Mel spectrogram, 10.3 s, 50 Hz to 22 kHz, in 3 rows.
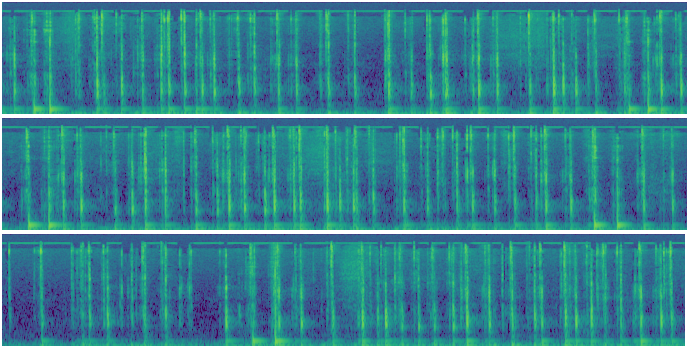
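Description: Fingertips of both hands type continuously on a compact 68-key mechanical keyboard with black and pink plastic keycaps and silent switches. The keys give a rapid, steady stream of soft, muted, low thuddy taps that die away almost instantly, with little brightness and a faint steady low tone underneath.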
